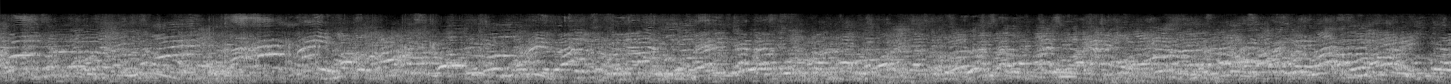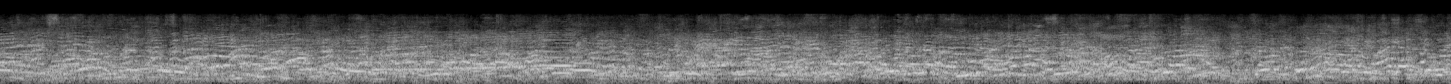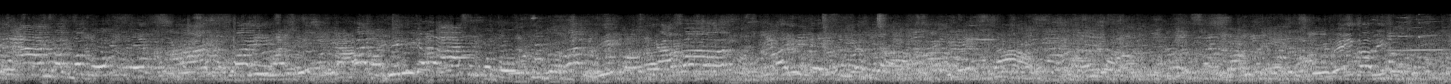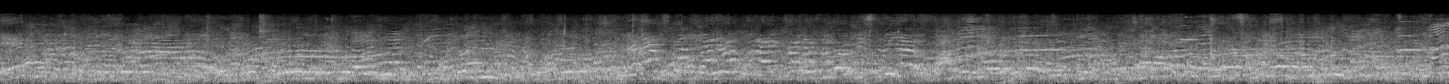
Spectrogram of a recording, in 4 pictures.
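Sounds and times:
babble of spectators chatter: 0.0 - 58.0.

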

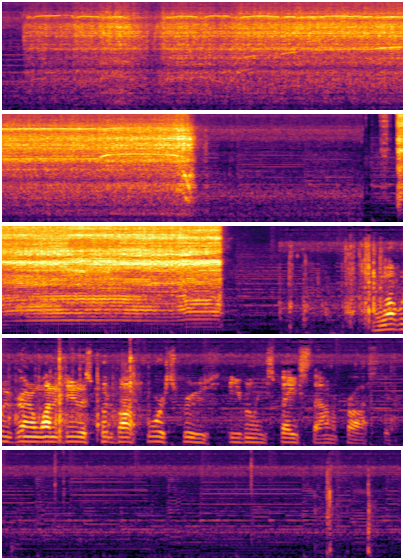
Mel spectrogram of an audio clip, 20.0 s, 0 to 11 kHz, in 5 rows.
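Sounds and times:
cordless drill driving screws: 0.2 - 6.1, 7.8 - 10.3.

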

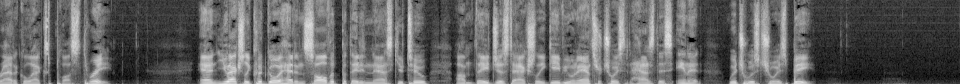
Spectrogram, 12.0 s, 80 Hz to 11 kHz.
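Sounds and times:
faint low room hum: 0.0 - 12.0.

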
